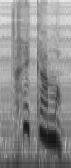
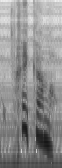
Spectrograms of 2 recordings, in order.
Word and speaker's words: fréquemment: Fréquemment. Même si vous avez la lettre E, ça se prononce comme la lettre A. Ça se lit fréquemment.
